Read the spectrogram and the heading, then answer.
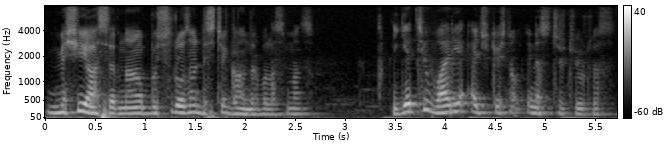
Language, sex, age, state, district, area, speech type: Kashmiri, male, 30-45, Jammu and Kashmir, Ganderbal, rural, spontaneous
